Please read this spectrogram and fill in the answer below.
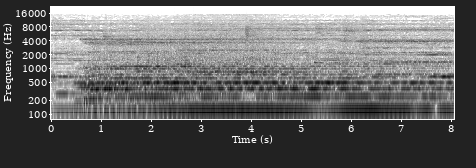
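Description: A voice chanting one long, steadily held 'Om' over a sustained meditation-music drone, entering about half a second in.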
